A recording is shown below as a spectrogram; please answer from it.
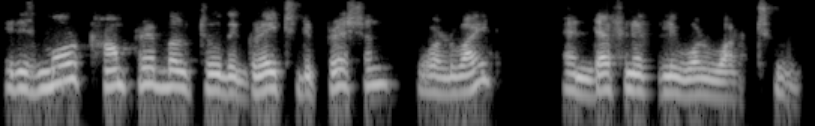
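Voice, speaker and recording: An Indian-accented man in his eighties, a guest speaker, lectures from slides over a video call in a warm, slightly rough, high-sitting voice at normal speed. His sentences are loose and rambling with frequent restarts, and the webcast audio sounds dull and dry with no room sound.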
